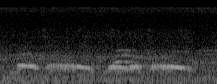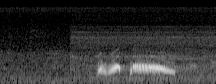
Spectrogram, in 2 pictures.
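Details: Morning cooing of a spotted dove used to provoke fighting: faint far coos at first, then a loud near phrase of a quick doubled note and a long, slightly falling hoot.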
